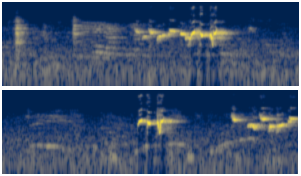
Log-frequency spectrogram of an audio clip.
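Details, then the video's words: Song of a mutation stud male White-eared bulbul, kept to stimulate raw wild bulbuls: widely spaced bright warbled phrases of swooping whistles, three bursts across the stretch with quiet gaps between. "تغريد بلبل عراقي طفرة فحل لفتح البلابل الوحشية الخام"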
